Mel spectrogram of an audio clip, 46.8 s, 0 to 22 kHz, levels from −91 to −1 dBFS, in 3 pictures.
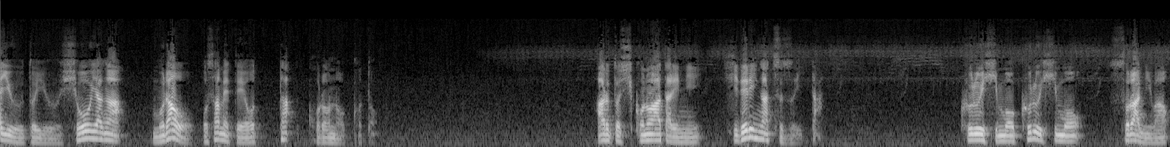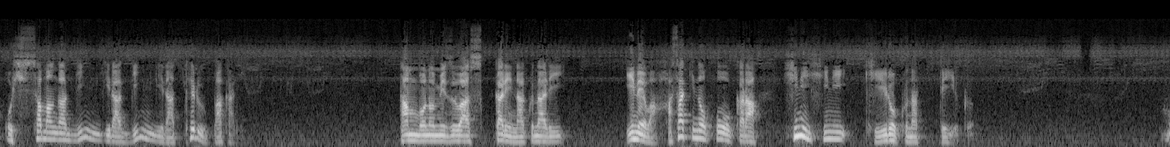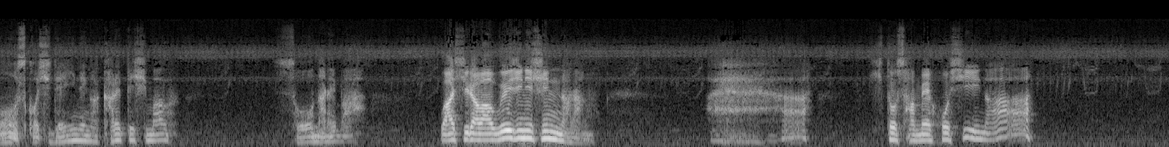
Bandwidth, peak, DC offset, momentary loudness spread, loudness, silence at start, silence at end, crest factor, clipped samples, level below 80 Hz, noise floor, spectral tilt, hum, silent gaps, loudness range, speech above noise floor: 13.5 kHz; -6 dBFS; under 0.1%; 17 LU; -24 LUFS; 0 s; 1.85 s; 20 dB; under 0.1%; -56 dBFS; -58 dBFS; -6 dB/octave; none; none; 14 LU; 35 dB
